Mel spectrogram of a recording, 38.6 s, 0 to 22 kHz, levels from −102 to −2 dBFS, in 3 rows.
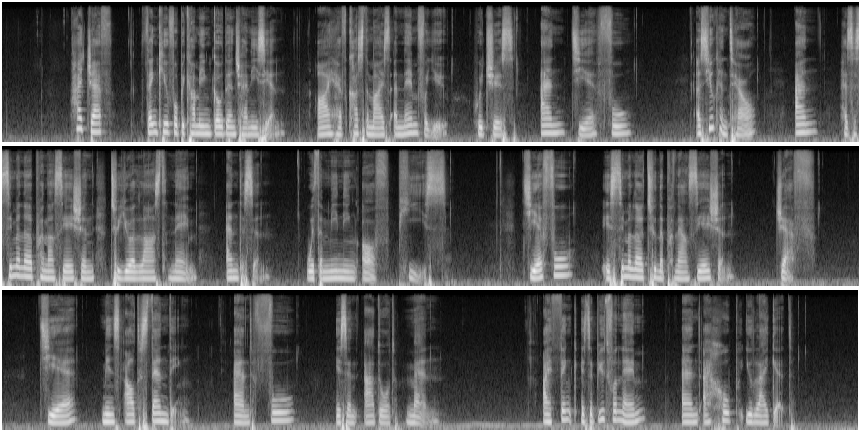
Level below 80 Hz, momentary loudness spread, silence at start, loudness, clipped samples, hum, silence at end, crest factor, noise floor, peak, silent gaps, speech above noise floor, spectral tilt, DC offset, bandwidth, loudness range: -34 dBFS; 14 LU; 1.05 s; -24 LUFS; under 0.1%; none; 0.05 s; 22 dB; -55 dBFS; -4 dBFS; none; 31 dB; -4.5 dB/octave; under 0.1%; 19 kHz; 5 LU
